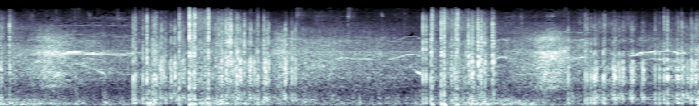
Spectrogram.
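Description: Aerial fireworks bursting: deep booms with clusters of rapid crackling, about a second and a half in and again about four seconds in.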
